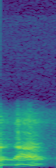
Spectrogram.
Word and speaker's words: Louvre: Okay, so in 1794, and I hope I say this right, the Louvre opens in the public. Now, how do you say that? It's in France. The Louvre. It's the Louvre.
